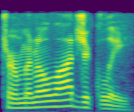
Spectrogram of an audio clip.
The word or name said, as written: terminologically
